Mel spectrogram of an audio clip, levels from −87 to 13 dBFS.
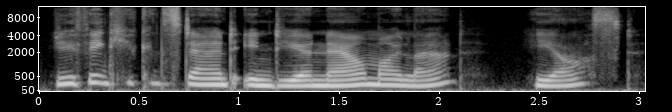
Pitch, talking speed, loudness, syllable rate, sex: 205 Hz, 235 wpm, -14 LUFS, 5.2 syllables/s, female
